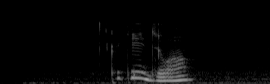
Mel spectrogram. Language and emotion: Russian, neutral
